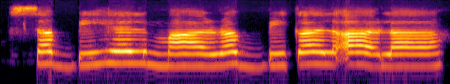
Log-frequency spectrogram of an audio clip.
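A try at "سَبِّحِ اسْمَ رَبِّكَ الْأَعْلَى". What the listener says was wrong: This is seen. So, Sabbihisma rabbikal a'la.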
